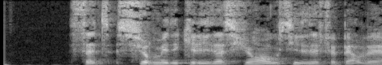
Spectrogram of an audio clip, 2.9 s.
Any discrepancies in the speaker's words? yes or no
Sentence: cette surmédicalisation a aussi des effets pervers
no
